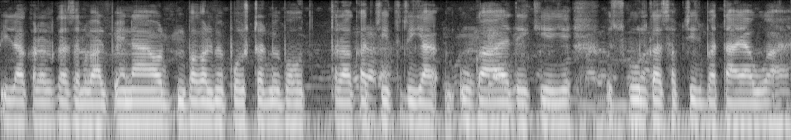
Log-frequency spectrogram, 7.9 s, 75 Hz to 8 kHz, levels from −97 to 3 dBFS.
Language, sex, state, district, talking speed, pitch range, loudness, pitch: Hindi, male, Bihar, West Champaran, 195 wpm, 130-135 Hz, -15 LUFS, 130 Hz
